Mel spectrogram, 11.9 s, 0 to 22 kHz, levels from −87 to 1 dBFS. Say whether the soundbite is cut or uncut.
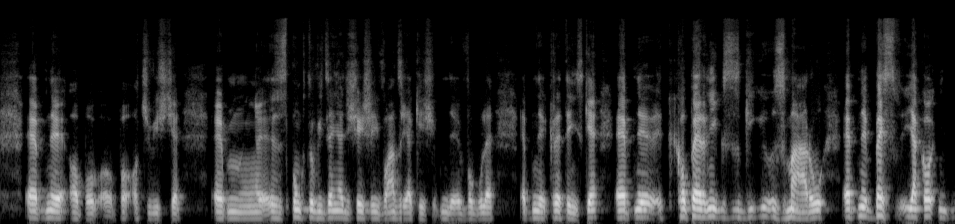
cut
